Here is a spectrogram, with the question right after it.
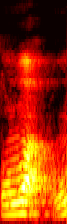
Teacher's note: वह दंत और ओष्ठ जब मिलेगा, जिह्वा आ जाएगी तो दांत और ओष्ठ, देखिए वह आप बोल रहे हैं, जिह्वा भीतर चली गई, वह बोलते समय ओठ और दांत दोनों पास पास हैं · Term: वकार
